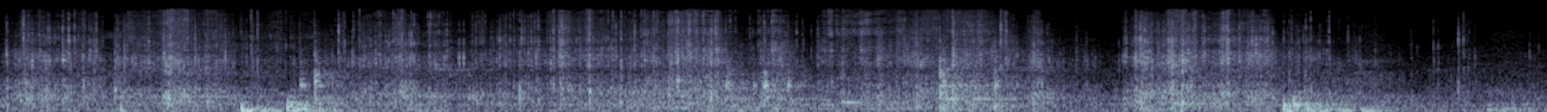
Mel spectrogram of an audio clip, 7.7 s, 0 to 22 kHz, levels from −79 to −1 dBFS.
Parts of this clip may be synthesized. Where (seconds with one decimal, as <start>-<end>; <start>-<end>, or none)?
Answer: none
